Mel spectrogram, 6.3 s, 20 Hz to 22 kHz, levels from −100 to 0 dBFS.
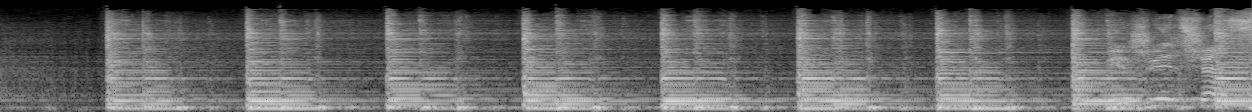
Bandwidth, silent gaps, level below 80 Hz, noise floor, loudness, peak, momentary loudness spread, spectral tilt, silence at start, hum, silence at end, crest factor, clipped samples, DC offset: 16.5 kHz; none; -58 dBFS; -46 dBFS; -21 LUFS; -4 dBFS; 7 LU; -3.5 dB/octave; 0 s; none; 0 s; 16 dB; under 0.1%; under 0.1%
